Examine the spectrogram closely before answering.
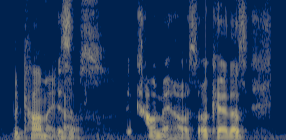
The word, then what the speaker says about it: Kame House: How do you pronounce Master Roshi's house? The name? The Kame House.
